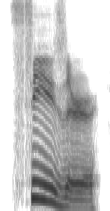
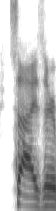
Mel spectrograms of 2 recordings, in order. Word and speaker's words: Siser: do say it, because phonetically it does look like, it would be said as sizer but.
